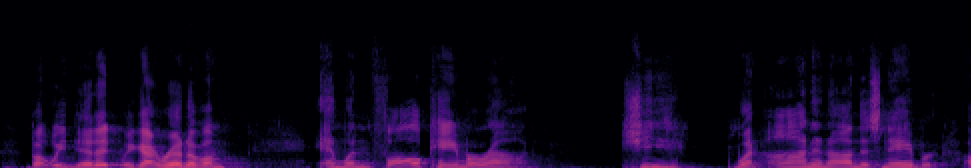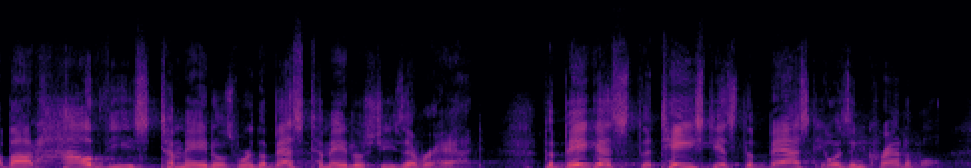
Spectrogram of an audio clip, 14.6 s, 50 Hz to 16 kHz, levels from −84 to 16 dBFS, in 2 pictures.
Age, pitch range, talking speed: 60-79, 165-225 Hz, 170 wpm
